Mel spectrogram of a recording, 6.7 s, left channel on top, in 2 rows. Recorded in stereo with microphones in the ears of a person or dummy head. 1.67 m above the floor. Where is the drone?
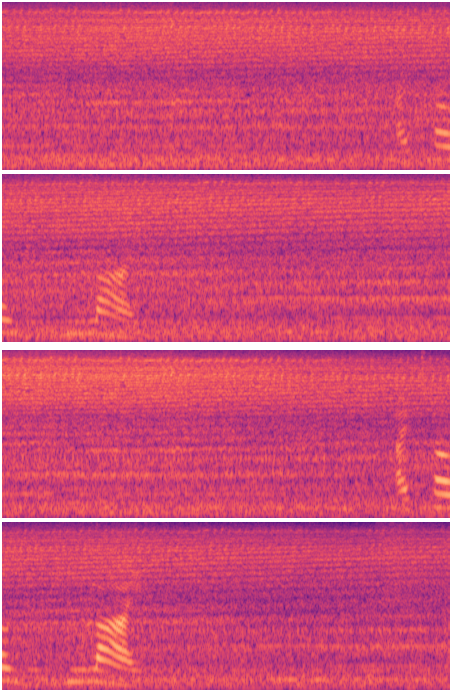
15° right (ahead or behind); by 6.7 s 20° left (ahead or behind).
